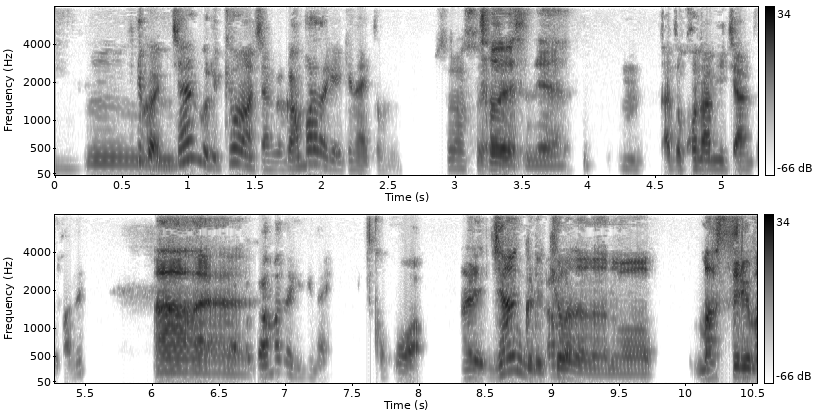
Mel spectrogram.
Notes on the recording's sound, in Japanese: ZOOMにてコラボ収録をお送りします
